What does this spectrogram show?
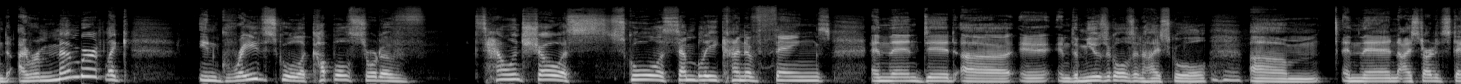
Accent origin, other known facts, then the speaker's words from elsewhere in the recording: Philadelphia, Pennsylvania, United States; I grew up in Philadelphia in a neighborhood called Mount Airy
